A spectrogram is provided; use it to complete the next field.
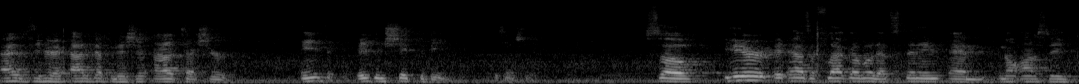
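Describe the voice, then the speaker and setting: Speech with fairly even intonation has long, frequent pauses. Audible room echo surrounds it. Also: man, medium pitch for a man. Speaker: church lighting technician. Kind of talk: training session. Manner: fast; casual.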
